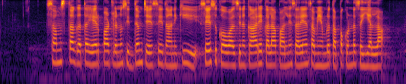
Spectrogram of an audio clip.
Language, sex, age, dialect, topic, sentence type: Telugu, female, 18-24, Southern, banking, statement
